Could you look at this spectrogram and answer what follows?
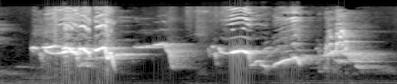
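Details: Black-naped oriole giving rich, fluty whistles in two connected phrases. The notes slide up and down and end in sharp falling slurs, on a quiet background.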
